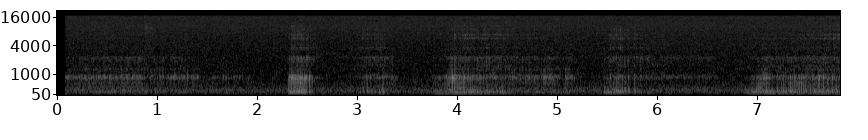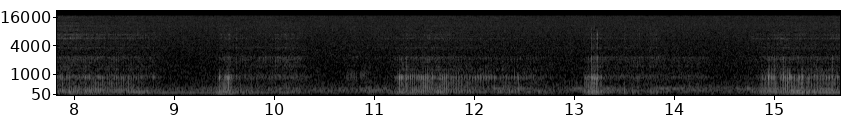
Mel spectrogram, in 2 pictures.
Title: Snoring baby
